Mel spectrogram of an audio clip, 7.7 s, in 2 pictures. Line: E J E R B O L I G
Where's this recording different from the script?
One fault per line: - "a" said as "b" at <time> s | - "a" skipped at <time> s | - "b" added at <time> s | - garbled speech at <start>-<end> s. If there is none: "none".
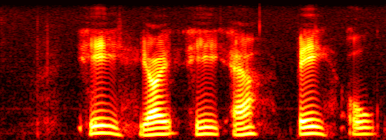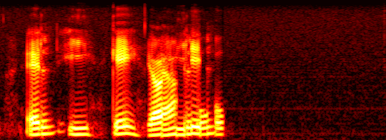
- garbled speech at 5.3-6.1 s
